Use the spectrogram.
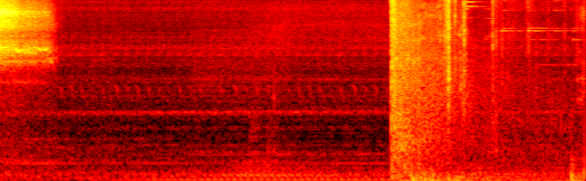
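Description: Gunfire in the video game Fallout: New Vegas: a short burst of shots at the very start, a quiet low rumble, then a sudden loud crack with echoing bangs near the end.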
